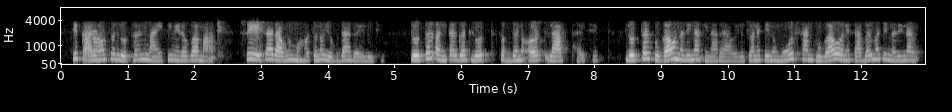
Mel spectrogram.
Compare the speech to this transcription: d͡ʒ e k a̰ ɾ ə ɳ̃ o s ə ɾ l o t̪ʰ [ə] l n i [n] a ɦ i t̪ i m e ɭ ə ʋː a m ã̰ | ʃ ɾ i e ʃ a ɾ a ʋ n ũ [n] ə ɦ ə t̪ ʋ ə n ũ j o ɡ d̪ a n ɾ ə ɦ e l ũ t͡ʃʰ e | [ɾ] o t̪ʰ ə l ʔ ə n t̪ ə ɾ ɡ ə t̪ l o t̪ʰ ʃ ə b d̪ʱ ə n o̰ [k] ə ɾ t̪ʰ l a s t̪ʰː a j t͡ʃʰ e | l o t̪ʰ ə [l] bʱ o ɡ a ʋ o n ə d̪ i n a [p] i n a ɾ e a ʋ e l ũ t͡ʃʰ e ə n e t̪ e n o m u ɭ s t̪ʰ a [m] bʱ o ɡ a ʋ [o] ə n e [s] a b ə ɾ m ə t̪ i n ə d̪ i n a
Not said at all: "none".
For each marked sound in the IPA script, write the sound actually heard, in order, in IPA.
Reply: ə, m, m, l, ʔ, l, k, n, o, s

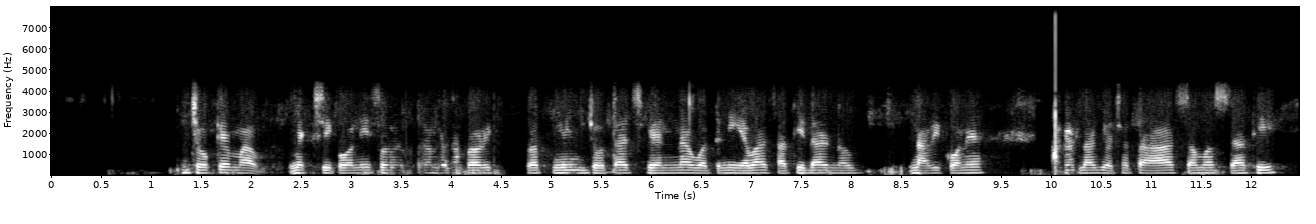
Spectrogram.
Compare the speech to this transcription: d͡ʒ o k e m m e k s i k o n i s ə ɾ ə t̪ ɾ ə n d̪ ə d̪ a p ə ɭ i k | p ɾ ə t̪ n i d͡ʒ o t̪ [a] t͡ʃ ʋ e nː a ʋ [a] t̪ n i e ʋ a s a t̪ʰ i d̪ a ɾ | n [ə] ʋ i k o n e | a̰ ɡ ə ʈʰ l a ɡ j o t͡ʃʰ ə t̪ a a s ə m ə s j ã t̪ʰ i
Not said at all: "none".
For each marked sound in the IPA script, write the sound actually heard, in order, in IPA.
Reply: a, ə, a

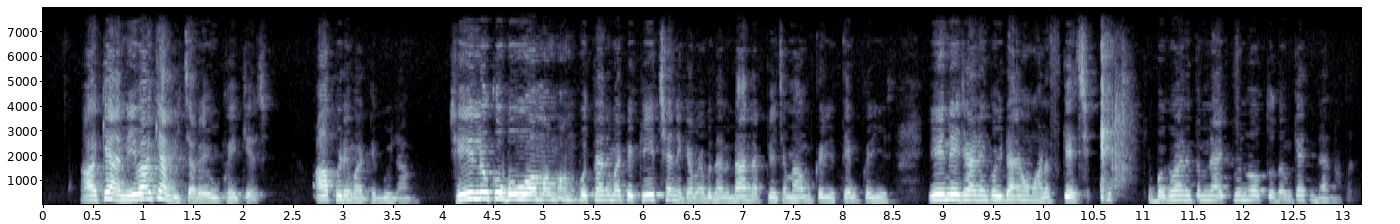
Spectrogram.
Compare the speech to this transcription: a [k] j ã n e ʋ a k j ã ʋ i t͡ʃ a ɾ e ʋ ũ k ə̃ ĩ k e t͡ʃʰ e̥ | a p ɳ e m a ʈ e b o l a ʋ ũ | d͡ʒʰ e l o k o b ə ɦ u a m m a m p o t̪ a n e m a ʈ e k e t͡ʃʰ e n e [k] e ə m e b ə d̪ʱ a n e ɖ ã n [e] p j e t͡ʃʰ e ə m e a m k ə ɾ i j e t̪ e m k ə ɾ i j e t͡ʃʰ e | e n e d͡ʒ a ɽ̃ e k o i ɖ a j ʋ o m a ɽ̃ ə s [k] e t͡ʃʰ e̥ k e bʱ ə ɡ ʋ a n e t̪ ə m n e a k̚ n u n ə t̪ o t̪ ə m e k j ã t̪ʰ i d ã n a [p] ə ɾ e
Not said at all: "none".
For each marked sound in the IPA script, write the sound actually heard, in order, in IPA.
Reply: k, k, a, k, p

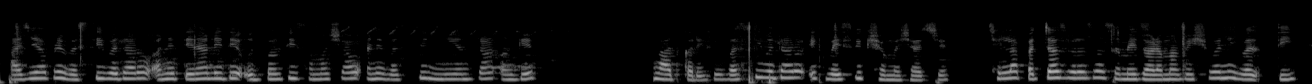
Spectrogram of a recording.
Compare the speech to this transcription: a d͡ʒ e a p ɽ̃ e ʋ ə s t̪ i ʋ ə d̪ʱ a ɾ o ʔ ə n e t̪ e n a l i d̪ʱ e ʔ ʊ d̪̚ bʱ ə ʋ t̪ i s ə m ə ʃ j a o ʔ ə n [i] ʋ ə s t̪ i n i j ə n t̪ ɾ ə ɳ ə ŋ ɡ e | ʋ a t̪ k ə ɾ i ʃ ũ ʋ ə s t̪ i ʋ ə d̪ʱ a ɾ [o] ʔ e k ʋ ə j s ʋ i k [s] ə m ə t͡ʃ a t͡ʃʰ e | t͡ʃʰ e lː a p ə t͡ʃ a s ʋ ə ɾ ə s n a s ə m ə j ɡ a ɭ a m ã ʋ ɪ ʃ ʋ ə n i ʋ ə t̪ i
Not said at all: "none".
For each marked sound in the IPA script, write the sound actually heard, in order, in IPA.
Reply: e, o, ʃ

